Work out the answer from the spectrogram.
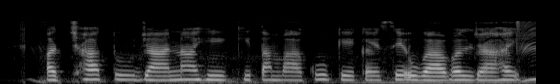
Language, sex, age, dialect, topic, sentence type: Magahi, female, 31-35, Western, agriculture, statement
